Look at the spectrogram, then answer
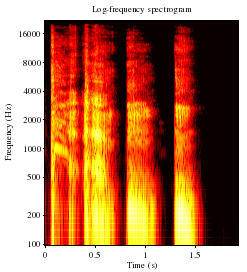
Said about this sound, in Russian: Пивовар откашлялся, огляделся.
